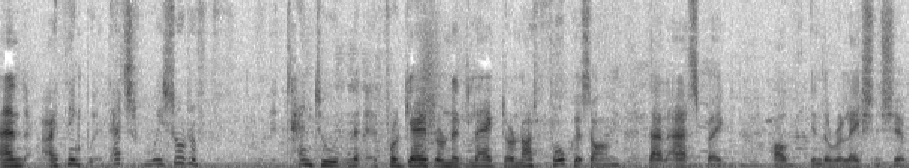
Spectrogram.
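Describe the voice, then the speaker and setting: Over music in the background, a man with an Irish accent speaks at a fairly slow pace with long, frequent pauses, his fairly high pitch making very wide swings. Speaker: neurotherapist. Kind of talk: interview. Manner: warm and engaging; halting.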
